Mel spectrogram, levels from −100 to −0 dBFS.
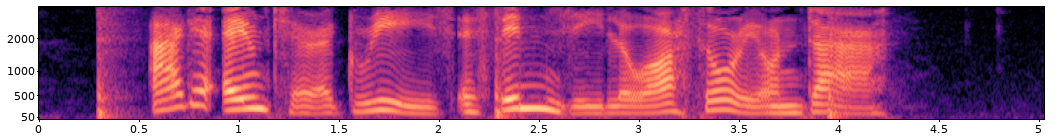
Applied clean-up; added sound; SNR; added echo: none; Tap; 14 dB; none.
